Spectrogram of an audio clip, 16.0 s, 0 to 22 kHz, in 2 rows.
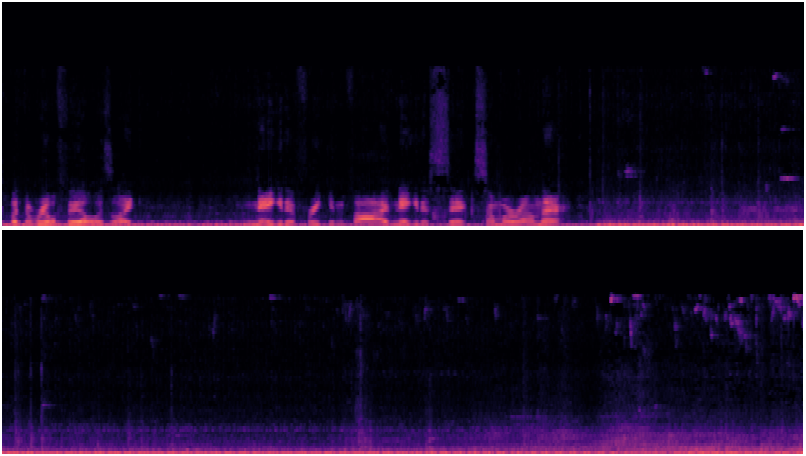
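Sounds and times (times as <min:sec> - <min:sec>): truck engine idling: 0:00.0 - 0:16.0.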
